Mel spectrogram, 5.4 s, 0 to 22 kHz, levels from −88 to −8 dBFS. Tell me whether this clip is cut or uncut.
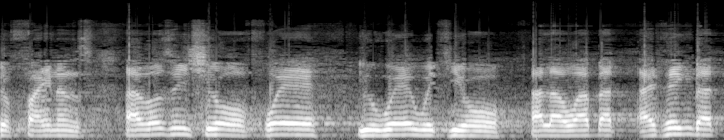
uncut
